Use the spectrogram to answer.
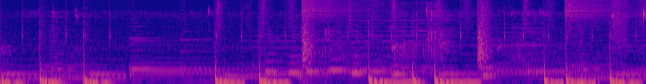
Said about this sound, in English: Hold on, let me take a sip of this uh this water.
